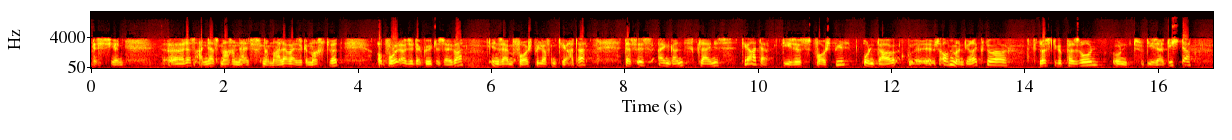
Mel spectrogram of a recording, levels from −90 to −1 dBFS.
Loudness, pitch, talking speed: -23 LUFS, 395 Hz, 145 wpm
